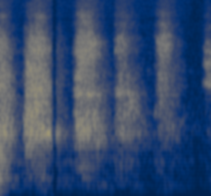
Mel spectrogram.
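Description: A man breathing out in four short, breathy puffs, about two a second, each shorter and fainter than the last.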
